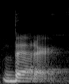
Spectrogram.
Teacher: We have T between two vowels, so that's how we have to pronounce like D.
